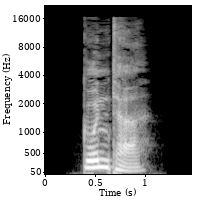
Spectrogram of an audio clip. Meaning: a male given name from Old High German
- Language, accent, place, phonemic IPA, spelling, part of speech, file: German, Germany, Berlin, /ˈɡʊntɐ/, Gunther, proper noun, De-Gunther.ogg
